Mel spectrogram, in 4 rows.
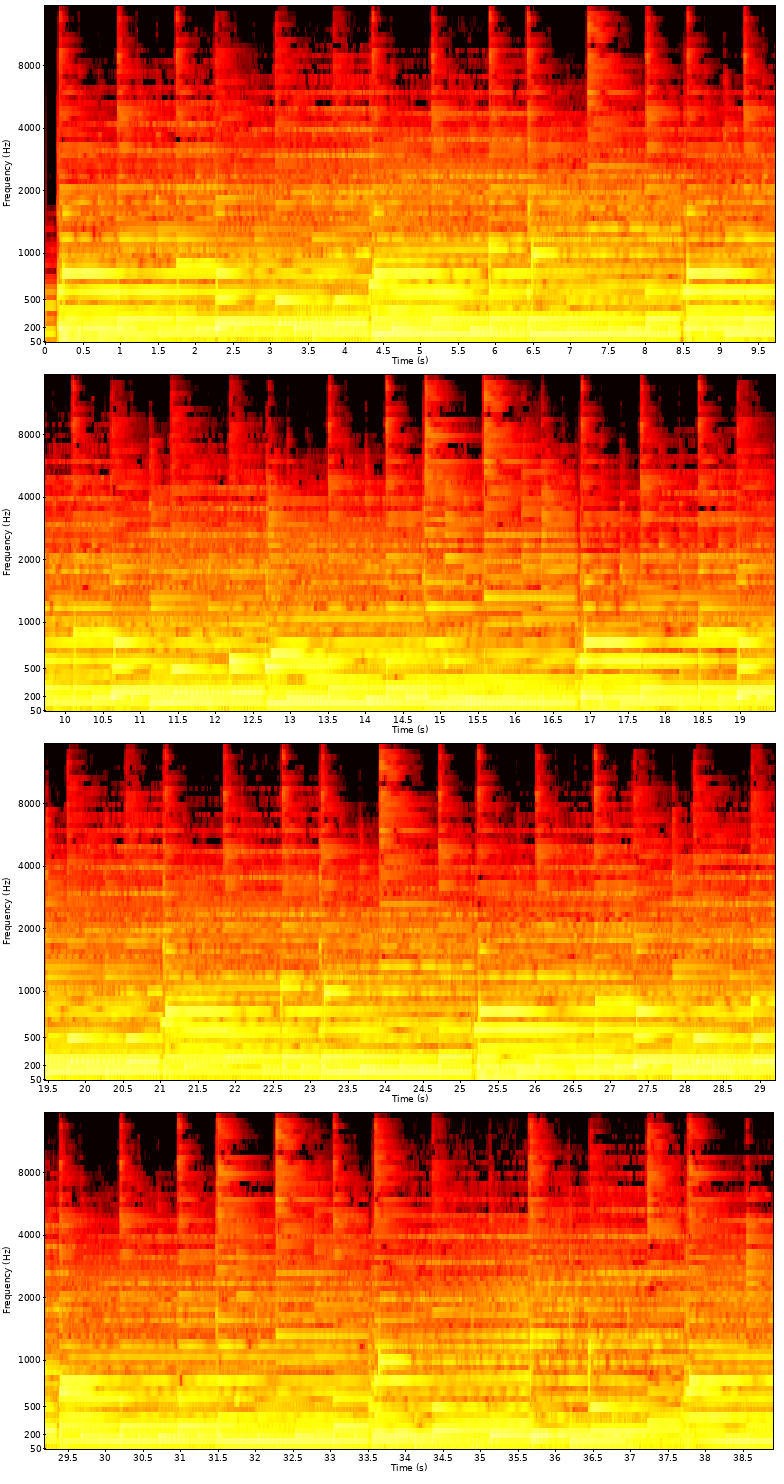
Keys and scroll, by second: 33.0 ctrl+p.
